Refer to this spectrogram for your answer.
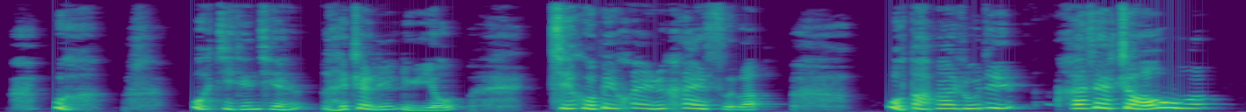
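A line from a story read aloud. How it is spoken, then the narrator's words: Sobbing. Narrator (Chinese): 她抽泣着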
